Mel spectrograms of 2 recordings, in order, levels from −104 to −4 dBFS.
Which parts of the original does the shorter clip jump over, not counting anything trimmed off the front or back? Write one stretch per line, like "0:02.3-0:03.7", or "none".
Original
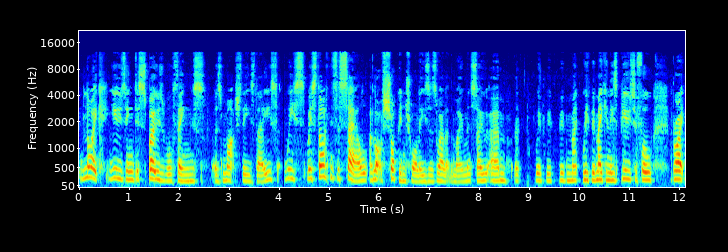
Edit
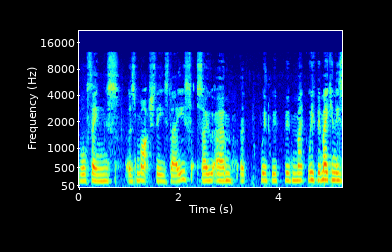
0:04.1-0:07.8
